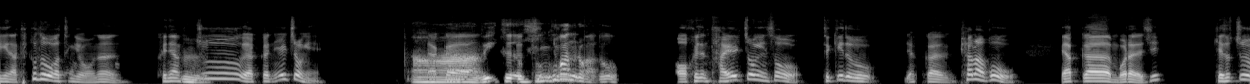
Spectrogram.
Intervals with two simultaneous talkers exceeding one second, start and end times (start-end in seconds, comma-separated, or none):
4.3-5.8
